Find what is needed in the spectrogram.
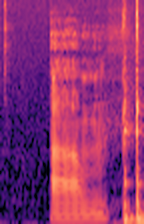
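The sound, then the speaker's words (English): A couple of sharp computer keyboard clicks as someone types a word into a search, following a brief sustained voice. “Let me look it up since it's muted right now. So I'm going to type in situated, which is not the way it's spelled.”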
